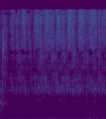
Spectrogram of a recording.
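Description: Faint, dry scratching of a Posca paint marker's nib rubbed back and forth over corrugated cardboard while colouring in a small patch.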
